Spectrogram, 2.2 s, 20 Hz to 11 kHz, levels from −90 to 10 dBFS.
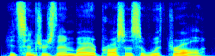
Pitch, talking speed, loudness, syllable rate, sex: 105 Hz, 225 wpm, -18 LUFS, 6.1 syllables/s, male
